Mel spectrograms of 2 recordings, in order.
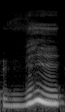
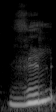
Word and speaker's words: ville: Usually when you have I, L, L in French, it will be the sound E, like famille or fille. But ville is actually an exception. We pronounce the L in it, ville, and not vie. Because actually, if we did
